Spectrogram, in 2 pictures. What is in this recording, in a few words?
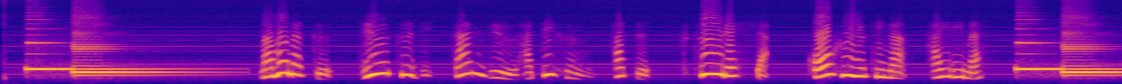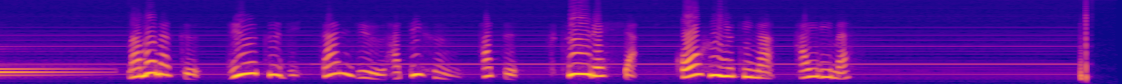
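platform 2 approaching advance notice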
